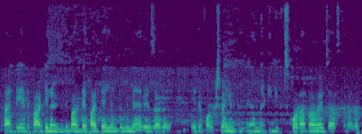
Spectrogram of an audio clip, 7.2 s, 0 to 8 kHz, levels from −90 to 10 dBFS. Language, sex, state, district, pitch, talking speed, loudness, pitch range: Telugu, male, Andhra Pradesh, Visakhapatnam, 100 Hz, 150 wpm, -23 LUFS, 95-105 Hz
